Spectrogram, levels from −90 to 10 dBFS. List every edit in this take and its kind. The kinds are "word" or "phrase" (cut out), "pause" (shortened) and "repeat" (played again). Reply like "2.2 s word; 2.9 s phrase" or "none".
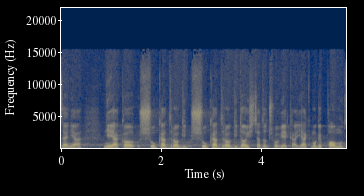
2.5 s repeat; 4.1 s word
